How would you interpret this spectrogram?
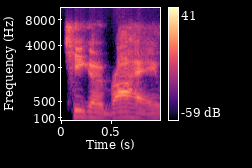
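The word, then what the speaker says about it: Tycho Brahe: heard of kepler and very few people heard of teego brahe which i think is a more proper pronunciation but i call him tico brady uh but anyways he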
